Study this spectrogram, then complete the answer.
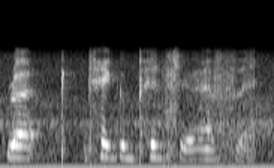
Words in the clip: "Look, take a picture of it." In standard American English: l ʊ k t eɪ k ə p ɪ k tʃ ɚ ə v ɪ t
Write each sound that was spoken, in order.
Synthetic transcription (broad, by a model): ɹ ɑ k t eɪ k ə p ɪ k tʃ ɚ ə f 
